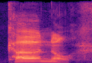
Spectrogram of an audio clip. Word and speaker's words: colonel: um we also have words like colonel kernel so colonel is like a captain or something in the army but the spelling is c-o-l so that first c-o-l has like the l is not there and it's just kernel you see so english spelling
